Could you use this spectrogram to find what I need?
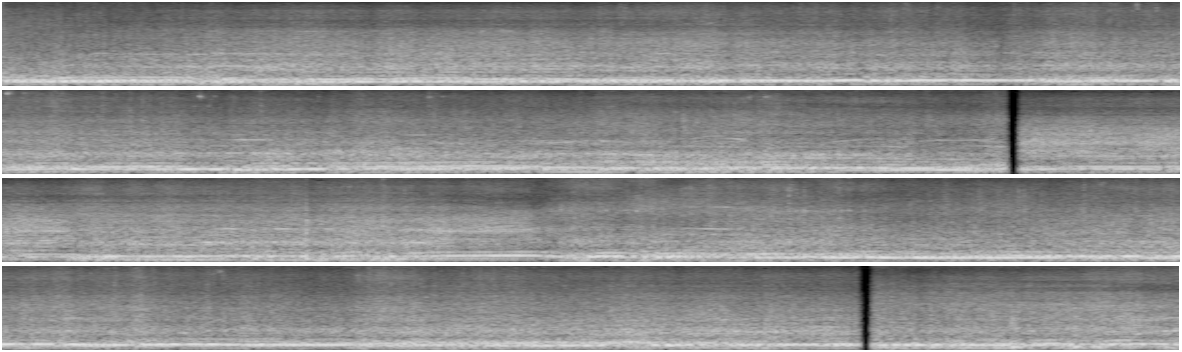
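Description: Race car engines roar and rev nearby.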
